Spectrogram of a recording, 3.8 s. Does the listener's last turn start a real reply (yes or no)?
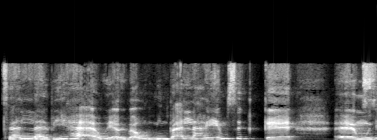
no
